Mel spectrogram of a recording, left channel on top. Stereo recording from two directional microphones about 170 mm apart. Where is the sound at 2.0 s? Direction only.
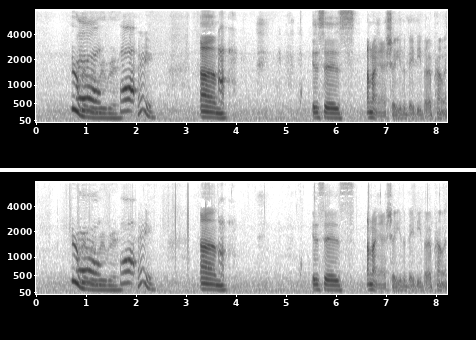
40° left (ahead or behind).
